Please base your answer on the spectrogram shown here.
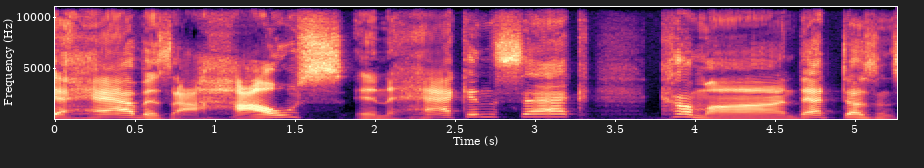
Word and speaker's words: Hackensack: So he says, a heart attack. Who needs a house out in Hackensack? So that heart attack, ack, and that Hackensack, those are short A's.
